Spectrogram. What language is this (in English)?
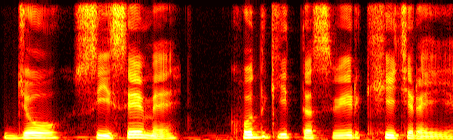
Hindi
